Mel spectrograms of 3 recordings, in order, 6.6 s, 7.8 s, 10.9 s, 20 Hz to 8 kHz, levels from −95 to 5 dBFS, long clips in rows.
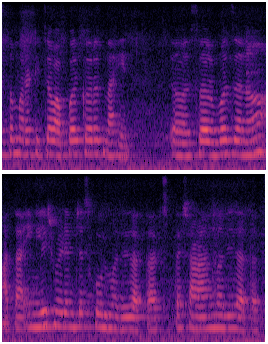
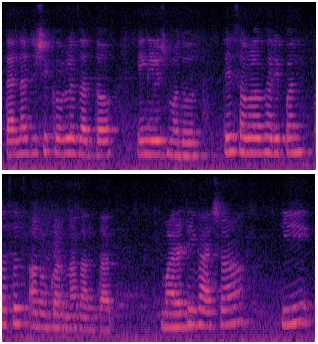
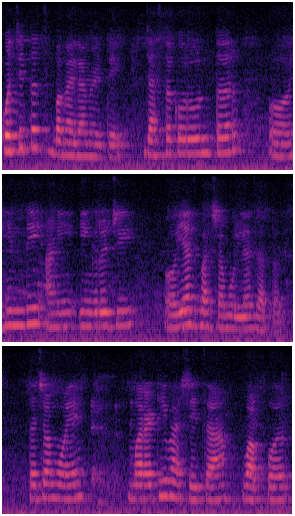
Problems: background sounds at intervals, low volume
